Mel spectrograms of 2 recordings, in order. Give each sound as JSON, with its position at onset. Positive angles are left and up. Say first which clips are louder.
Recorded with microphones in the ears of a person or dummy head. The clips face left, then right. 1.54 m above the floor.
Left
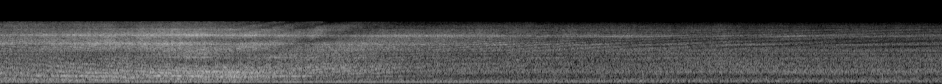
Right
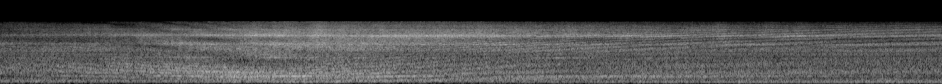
{"t": 0.0, "sound": "an aircraft", "louder": "left 6 dB", "side_deg": 55}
